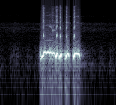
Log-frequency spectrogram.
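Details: A single zebra dove phrase: a mid-pitched coo that lifts slightly, then a stuttering run of four short, clipped notes, with nothing else audible.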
